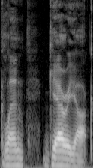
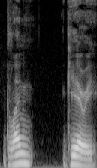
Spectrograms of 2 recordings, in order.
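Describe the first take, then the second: First: The name is said sounding out every letter. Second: The name is said in a short, contracted form. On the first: The speaker calls it wrong. "if you looked at the word and enunciated it, it looks like" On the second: The speaker calls it right. "Glen Geary is how it's pronounced"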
